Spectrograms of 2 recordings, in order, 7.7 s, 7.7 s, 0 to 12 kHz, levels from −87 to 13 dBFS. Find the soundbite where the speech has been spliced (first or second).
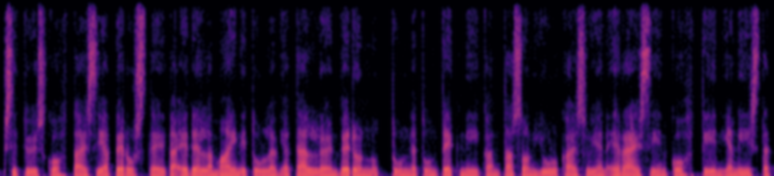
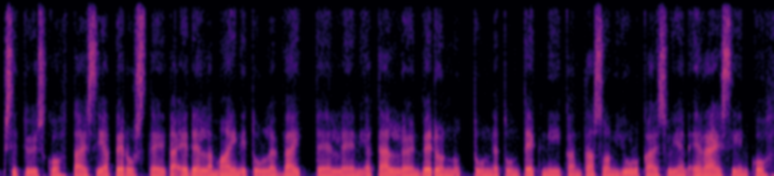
first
